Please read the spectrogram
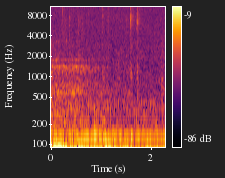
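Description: Typing on a computer keyboard, entering a web address: a few faint key clicks, the clearest pair about one and a half seconds in.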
